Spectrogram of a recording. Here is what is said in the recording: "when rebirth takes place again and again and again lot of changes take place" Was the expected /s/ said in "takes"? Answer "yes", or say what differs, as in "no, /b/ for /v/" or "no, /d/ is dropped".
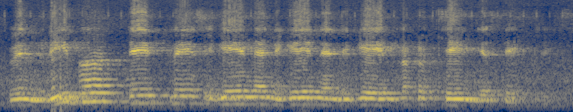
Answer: no, /s/ is dropped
